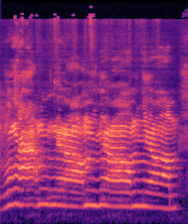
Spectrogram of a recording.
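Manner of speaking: teasing chewing sounds; mock chewing noises. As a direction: imitate him chomping snacks loudly. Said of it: "chew so loudly".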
